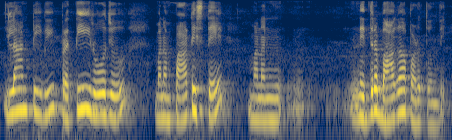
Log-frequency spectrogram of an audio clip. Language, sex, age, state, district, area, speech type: Telugu, female, 60+, Telangana, Medchal, urban, spontaneous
